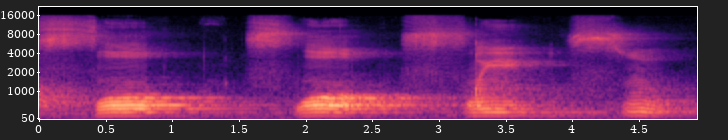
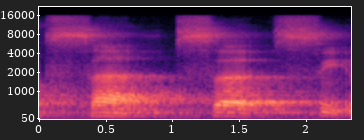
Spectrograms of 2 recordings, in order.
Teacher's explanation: sehingga suaranya itu ngumpul naik ke langit-langit mulut ini yang membuat bunyi SH ini menjadi lebih tebal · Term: Shad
